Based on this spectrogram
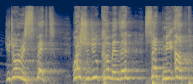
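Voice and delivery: high, loud indignant rant; hammed-up furious husband shouting; angry husband. Preacher acts angry husband's outburst.

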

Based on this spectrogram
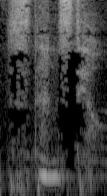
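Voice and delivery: a whispered, soft order; hushed command. Acted. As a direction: breathe the command. God answers calmly.

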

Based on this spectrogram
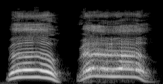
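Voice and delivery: very loud, high-pitched yowls; heckler noise. Retold or imitated. Heckler starting up after security leaves, loud howling noises. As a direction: blare out wordless howls like a heckler. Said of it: "this is the kind of sounds he's making".

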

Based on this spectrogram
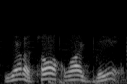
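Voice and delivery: high, soft, bass-free voice; put-on high, gentle voice; talk like this. Shown as a demonstration. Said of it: "too much bass in your voice".

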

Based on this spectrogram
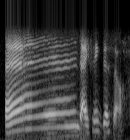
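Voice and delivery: slow, high "And", then wind it up; drawn-out wrap-up. Real, not acted. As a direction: stretch the first word long and rising.

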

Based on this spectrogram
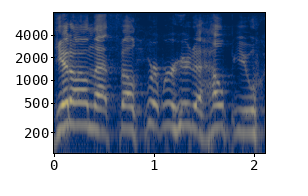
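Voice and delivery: high, urgent TV-doctor imitation; George Clooney. Imagined doctor rushes in with a gurney, mock urgent. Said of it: "George Clooney was gonna pop out".

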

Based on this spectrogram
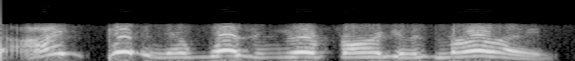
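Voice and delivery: high, insistent bird voice; high squawking denial. Acted. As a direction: squawk it, claiming the frog. Hawk and heron quarrel.

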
